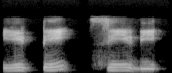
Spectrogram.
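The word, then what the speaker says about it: etcd: It is pronounced as ET CD.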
